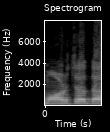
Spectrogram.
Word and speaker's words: মর্যাদা: তাহলে এখানে কি হবে বলো তো? মো হবে। আর রেপ থাকলে সেখানে কি হয়? র হয়। উচ্চারণে অন্তর্জয়ের ব্যবহার নেই, সেক্ষেত্রে কি হবে বলো তো? বর্গীয় জ হবে। মোর যা দা, এটি হচ্ছে তোমার উচ্চারণ, এটি হচ্ছে বানান।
